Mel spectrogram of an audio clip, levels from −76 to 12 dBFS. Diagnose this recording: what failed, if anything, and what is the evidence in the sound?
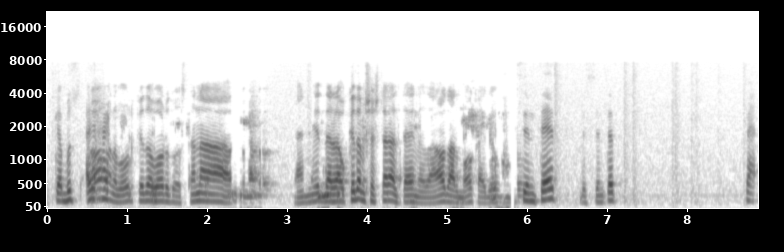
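The speech gets hit by speech suppressed in double talk three times: from 0.78 to 2.53 s (about 1.5 s of it actually affected), 3.44 to 3.79 s, and 5.21 to 5.85 s. In each stretch the voice sinks hard, by something like 40 dB at worst, and then recovers. That's call processing at the talker's end. The echo canceller likely couldn't tell the near talker from loudspeaker echo while both sides were active, so it pulled everything down together.

There's also an echo leak, a copy of the voice trailing it by 208 ms. First there's a brief scrap at 0.93 to 0.99 s, faint, roughly 30 dB under the speech. Then from 2.44 to 5.94 s it's much stronger, only about 5 dB below the direct voice, so you hear a doubled, lagging version. The far end is likely on a loudspeaker, and its canceller let part of the microphone pickup slip back into the call.

Background gated by the echo canceller shows up at 4.69 to 4.93 s. 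The room tone drops out for roughly a fifth of a second, about 40 dB down, then comes straight back. That's the canceller clamping the microphone while the loudspeaker was playing and releasing once it decided the echo had passed. It's the same processing stage as the other two faults, just acting on the background instead of the voice.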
